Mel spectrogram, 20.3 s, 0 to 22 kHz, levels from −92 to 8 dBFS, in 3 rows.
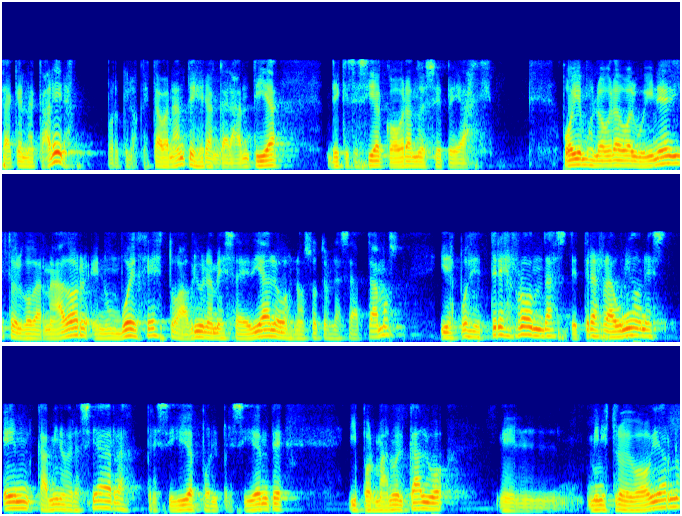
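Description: Nothing in the sound calls for comment, with no technical fault heard anywhere along the clip.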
